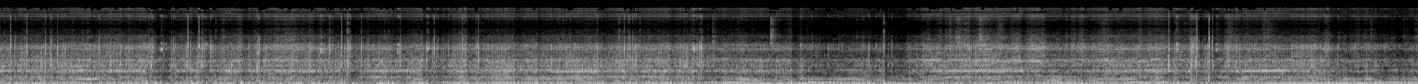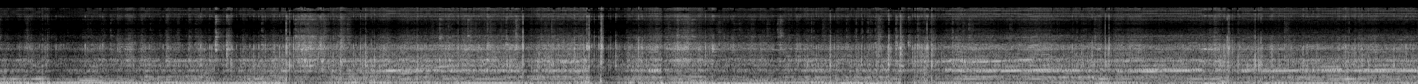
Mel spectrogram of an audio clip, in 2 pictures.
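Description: Rally car's engine heard from inside the cabin at stage speed, revs rising and falling through the gears, over constant road and wind noise. A brief drop in loudness comes about twenty seconds in.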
